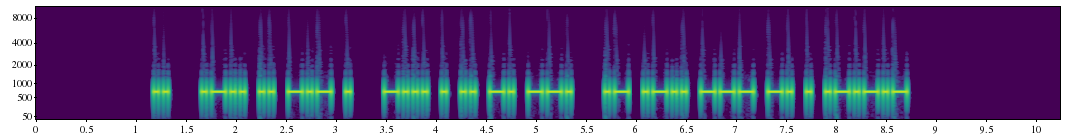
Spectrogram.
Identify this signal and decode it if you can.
Morse code, heard as a keyed tone, about 25 wpm, 700 Hz. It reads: I LIKE BEING ALONE.
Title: Sentences from Top 1000 Words - Review Part 3 - 25wpm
